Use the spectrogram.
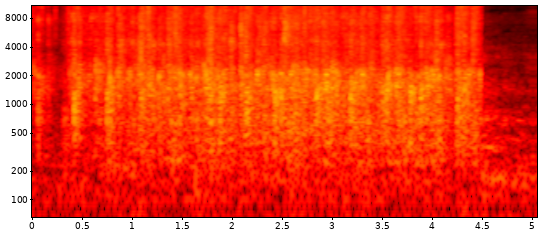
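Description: Dense, sustained audience applause welcoming a speaker at a real estate industry event in B.C., many hands clapping loudly and steadily for several seconds before cutting off abruptly.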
